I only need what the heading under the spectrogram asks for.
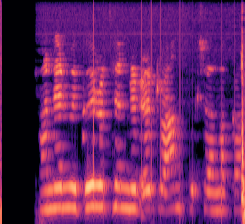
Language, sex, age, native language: Icelandic, male, 11, Icelandic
